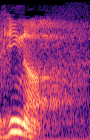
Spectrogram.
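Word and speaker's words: Hina (ἵνα): It's the Greek word hina. We spell it in English, H-I-N-A. There's no H, of course, in Greek. And it's a silent H shown by a little comma above the I.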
